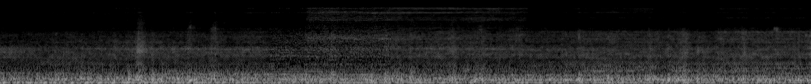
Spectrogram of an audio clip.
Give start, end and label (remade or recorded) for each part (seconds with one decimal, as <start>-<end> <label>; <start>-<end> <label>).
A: 0.0-2.7 remade; 2.7-3.9 recorded; 3.9-8.1 remade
